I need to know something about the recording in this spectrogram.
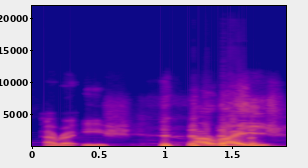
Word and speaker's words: Araish: really well and uh just for the record it's araesh yeah i think i should have checked don't worry about you're not the first or last that butchered my name and it's i'm very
